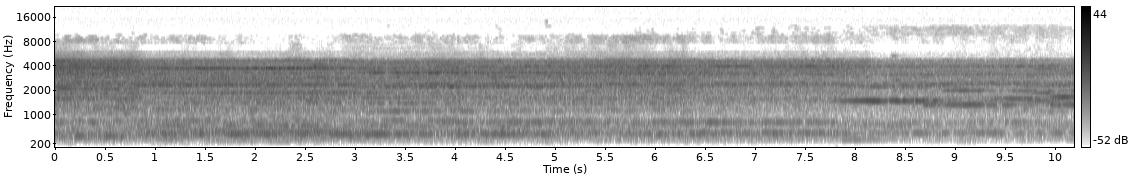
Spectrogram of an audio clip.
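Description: Slow background music from a documentary soundtrack, several long held notes sounding together and shifting slowly, heard through a video call's narrow, thin-sounding audio.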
